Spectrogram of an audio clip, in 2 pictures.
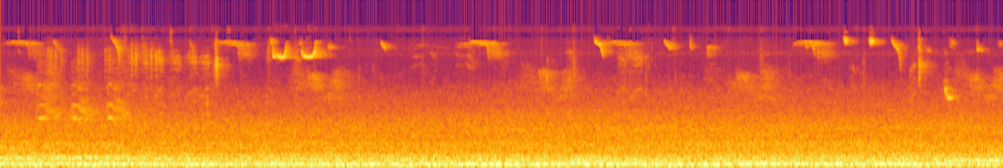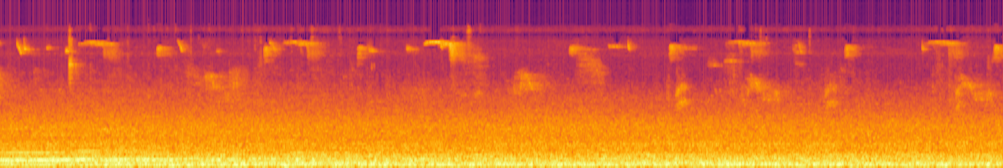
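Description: Wild backyard birds calling: many short, high chirps and downward-slurred notes come one after another, over a steady low rumble.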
